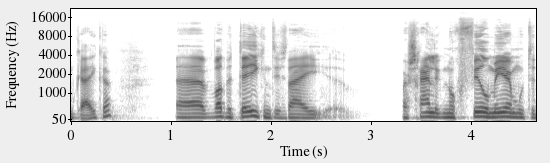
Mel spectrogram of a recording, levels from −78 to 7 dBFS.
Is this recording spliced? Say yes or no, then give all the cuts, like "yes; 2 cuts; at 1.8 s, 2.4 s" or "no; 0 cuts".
yes; 2 cuts; at 1.5 s, 2.2 s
